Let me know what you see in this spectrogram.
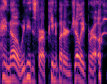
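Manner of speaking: loud, high mock bro shout.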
